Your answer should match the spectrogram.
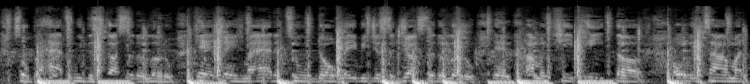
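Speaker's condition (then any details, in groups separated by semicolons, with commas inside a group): No condition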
